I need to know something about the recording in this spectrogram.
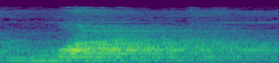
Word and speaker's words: what: जब H W के बाद आएगा, यानी H के पहले W रहेगा तो H साइलेंट हो जाएगा।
